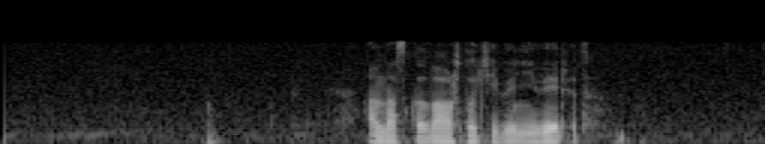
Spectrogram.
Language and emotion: Russian, neutral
